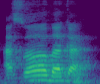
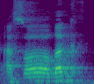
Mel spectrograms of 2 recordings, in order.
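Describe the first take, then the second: First: The word ends with a short a vowel. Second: The word ends on a silent k. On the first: "ka ini berharokat fathah" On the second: "maka dia disukunkan"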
